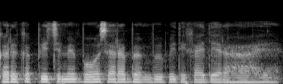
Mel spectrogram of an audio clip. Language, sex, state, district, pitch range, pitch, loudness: Hindi, male, Arunachal Pradesh, Papum Pare, 110-120 Hz, 115 Hz, -16 LUFS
